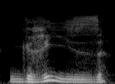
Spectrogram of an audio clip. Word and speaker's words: grise: Gris, don't pronounce the S, but then for the feminine form, grise. Remember? Grise. Alright? So when you add this E, basically it gives you the pronunciation or the possibility to pronounce the previous letter here. It's Z. Grise.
